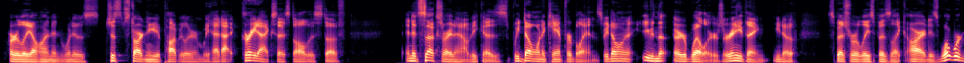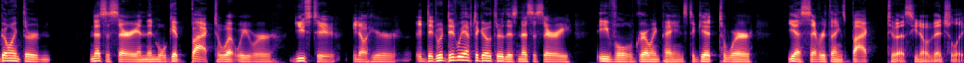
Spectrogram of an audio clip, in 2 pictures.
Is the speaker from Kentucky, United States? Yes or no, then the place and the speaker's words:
yes; Bardstown, Kentucky, United States; I grew up around Willett and know the Colesveen family too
